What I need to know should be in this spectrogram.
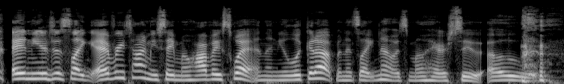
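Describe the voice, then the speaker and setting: An American accent with hardly any pauses, ordinary pitch variation and noticeable background noise. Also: woman, fairly high pitch for a woman. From US South. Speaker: podcast co-host. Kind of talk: casual chat.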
